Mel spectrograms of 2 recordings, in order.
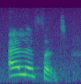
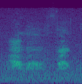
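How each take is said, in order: First: It is said loudly and high. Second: It is said quietly and low.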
